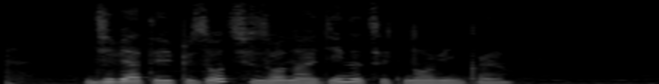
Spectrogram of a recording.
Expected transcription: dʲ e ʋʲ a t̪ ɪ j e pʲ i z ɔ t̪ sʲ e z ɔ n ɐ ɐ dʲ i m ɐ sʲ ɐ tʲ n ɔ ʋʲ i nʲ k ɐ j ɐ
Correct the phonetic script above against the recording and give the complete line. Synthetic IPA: dʲ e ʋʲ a t̪ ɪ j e pʲ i z ɔ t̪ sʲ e z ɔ n ɐ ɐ dʲ i n ɐ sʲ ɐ tʲ n ɔ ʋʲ i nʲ k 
